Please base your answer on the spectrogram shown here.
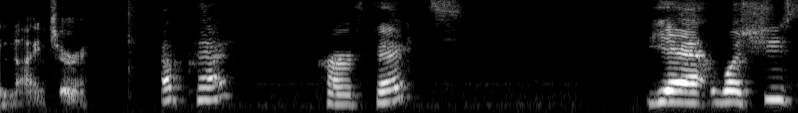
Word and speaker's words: Niger: you know it's funny there's a debate how to say the name and i have played many many little sound clips online to try and say it correctly niger is the way that i think that is um sort of typical of the region but most people do say niger okay perfect yeah well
